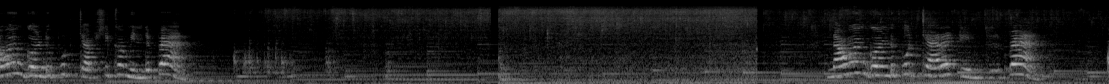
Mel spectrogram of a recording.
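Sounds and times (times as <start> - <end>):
vegetables sizzling in butter: 2.2 - 11.0.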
